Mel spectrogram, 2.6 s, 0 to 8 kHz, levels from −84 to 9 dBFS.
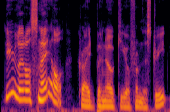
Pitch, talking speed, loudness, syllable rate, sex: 165 Hz, 190 wpm, -16 LUFS, 4.9 syllables/s, male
